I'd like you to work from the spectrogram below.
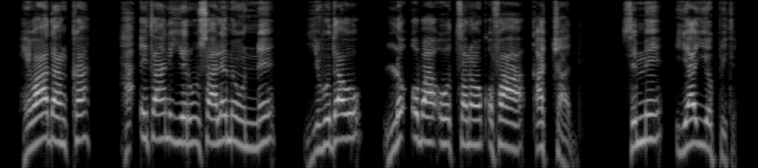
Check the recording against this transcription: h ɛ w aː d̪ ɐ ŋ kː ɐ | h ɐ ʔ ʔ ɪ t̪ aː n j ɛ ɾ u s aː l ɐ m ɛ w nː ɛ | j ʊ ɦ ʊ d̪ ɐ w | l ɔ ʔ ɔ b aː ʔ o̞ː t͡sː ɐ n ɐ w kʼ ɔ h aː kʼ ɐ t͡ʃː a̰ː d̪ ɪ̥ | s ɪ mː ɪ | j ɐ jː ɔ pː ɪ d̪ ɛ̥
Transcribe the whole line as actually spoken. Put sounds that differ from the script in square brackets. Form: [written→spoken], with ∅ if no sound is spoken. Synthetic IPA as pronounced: h ɛ w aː d̪ ɐ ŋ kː ɐ | h ɐ ʔ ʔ ɪ t̪ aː n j ɛ ɾ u s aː l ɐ m ɛ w nː ɛ | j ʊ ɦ ʊ d̪ ɐ w | l ɔ ʔ ɔ b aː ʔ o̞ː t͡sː ɐ n ɐ w kʼ ɔ [h→f] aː kʼ ɐ t͡ʃː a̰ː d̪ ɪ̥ | s ɪ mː ɪ | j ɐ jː ɔ pː ɪ [d̪→t̪] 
